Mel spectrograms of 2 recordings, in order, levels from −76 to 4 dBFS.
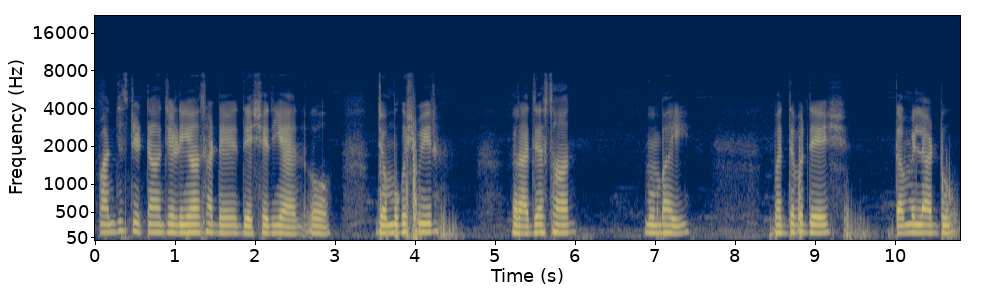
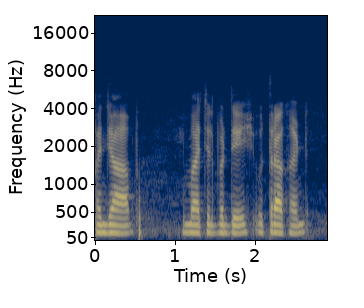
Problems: none marked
